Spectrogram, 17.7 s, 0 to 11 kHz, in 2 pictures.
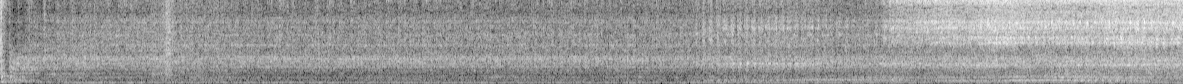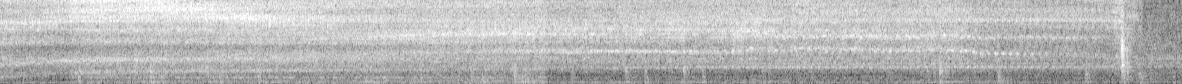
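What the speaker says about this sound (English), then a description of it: "So now we've got a 1/2 inch bit in here, and we're going to widen this up" A 1/2 inch drill bit is widening an existing hole in a workpiece while a motor hums steadily. The rough cutting and grinding noise stays quiet and continuous, builds slightly midway, and has no talking over it.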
